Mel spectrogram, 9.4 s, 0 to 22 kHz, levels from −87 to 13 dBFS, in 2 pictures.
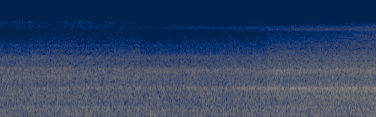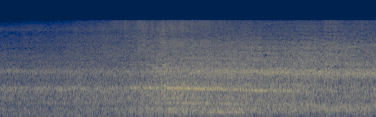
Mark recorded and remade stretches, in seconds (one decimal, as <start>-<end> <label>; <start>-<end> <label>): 0.0-1.7 remade; 1.7-6.1 recorded; 6.1-6.8 remade; 6.8-8.6 recorded; 8.6-9.4 remade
